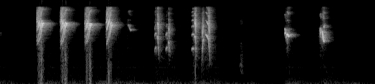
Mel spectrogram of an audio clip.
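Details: Van Hasselt's sunbird in spotted plumage sings to rouse another bird: four quick loud high chips, then buzzy doubled notes and two thin whistled chirps after a short pause.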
